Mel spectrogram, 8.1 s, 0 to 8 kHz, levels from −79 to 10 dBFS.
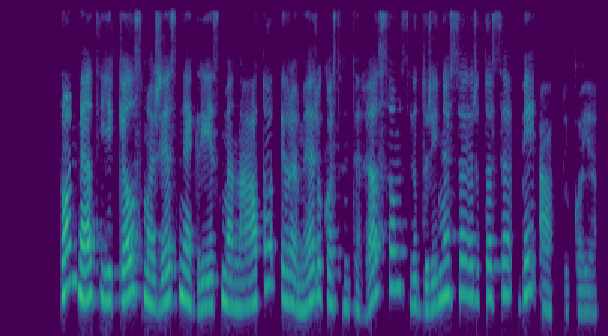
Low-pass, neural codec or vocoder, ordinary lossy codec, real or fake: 7.2 kHz; none; MP3, 64 kbps; real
